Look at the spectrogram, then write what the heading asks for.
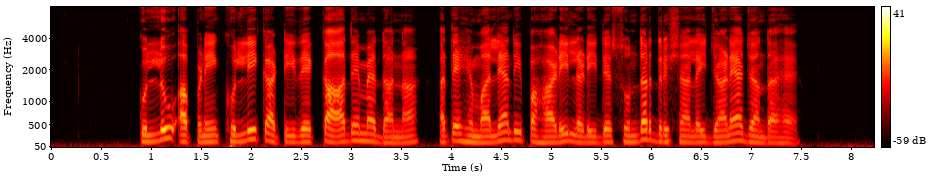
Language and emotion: Punjabi, neutral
